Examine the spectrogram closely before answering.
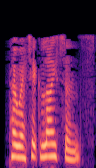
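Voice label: "poetic licence", English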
